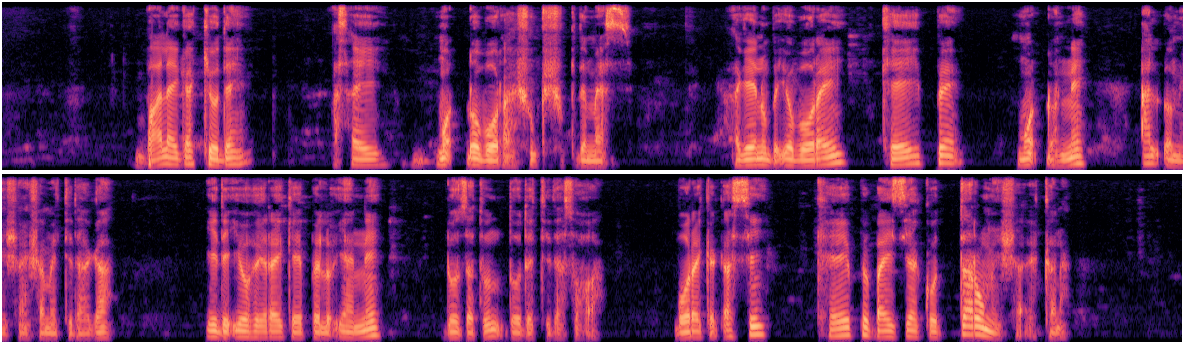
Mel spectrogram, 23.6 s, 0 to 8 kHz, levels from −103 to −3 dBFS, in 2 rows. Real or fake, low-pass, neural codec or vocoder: real; 7.2 kHz; none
